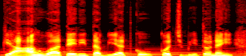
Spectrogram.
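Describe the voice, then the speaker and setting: A woman's voice: mid-range voice, steady tone, normal speed, husky, soft background music. A woman playing an older mother-in-law, the commanding head of the household in a cartoon family story. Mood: bossy, dismissive. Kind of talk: Hindi cartoon story acting.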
